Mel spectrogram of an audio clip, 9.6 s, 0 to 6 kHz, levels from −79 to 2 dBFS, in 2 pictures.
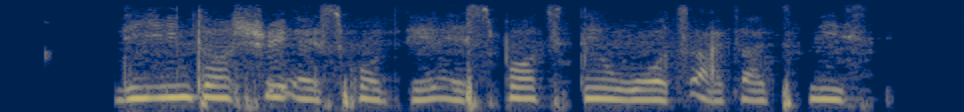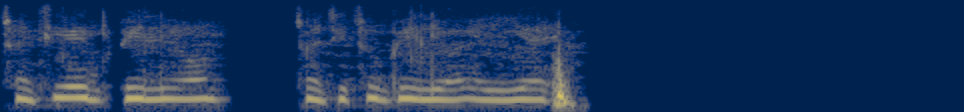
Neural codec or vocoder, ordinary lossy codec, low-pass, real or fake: none; Opus, 24 kbps; 5.4 kHz; real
